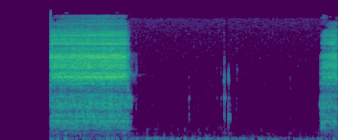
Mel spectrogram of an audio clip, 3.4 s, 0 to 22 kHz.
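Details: Barn owl at a nest webcam in Cabañeros National Park, Spain, during the 2023 breeding season, with a toad present at the nest: one harsh, broadband hissing screech of about a second, then quiet faint rustling and the start of another burst.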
